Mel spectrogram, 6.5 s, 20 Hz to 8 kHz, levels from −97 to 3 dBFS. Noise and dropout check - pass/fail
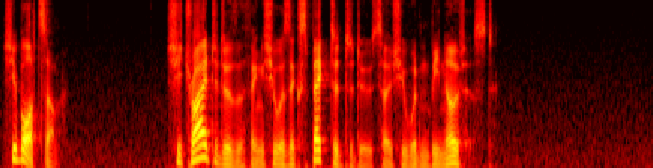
pass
